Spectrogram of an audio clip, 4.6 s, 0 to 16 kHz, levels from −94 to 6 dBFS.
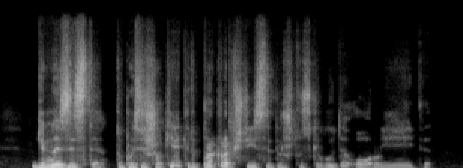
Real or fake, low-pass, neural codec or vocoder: fake; 14.4 kHz; codec, 44.1 kHz, 7.8 kbps, DAC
